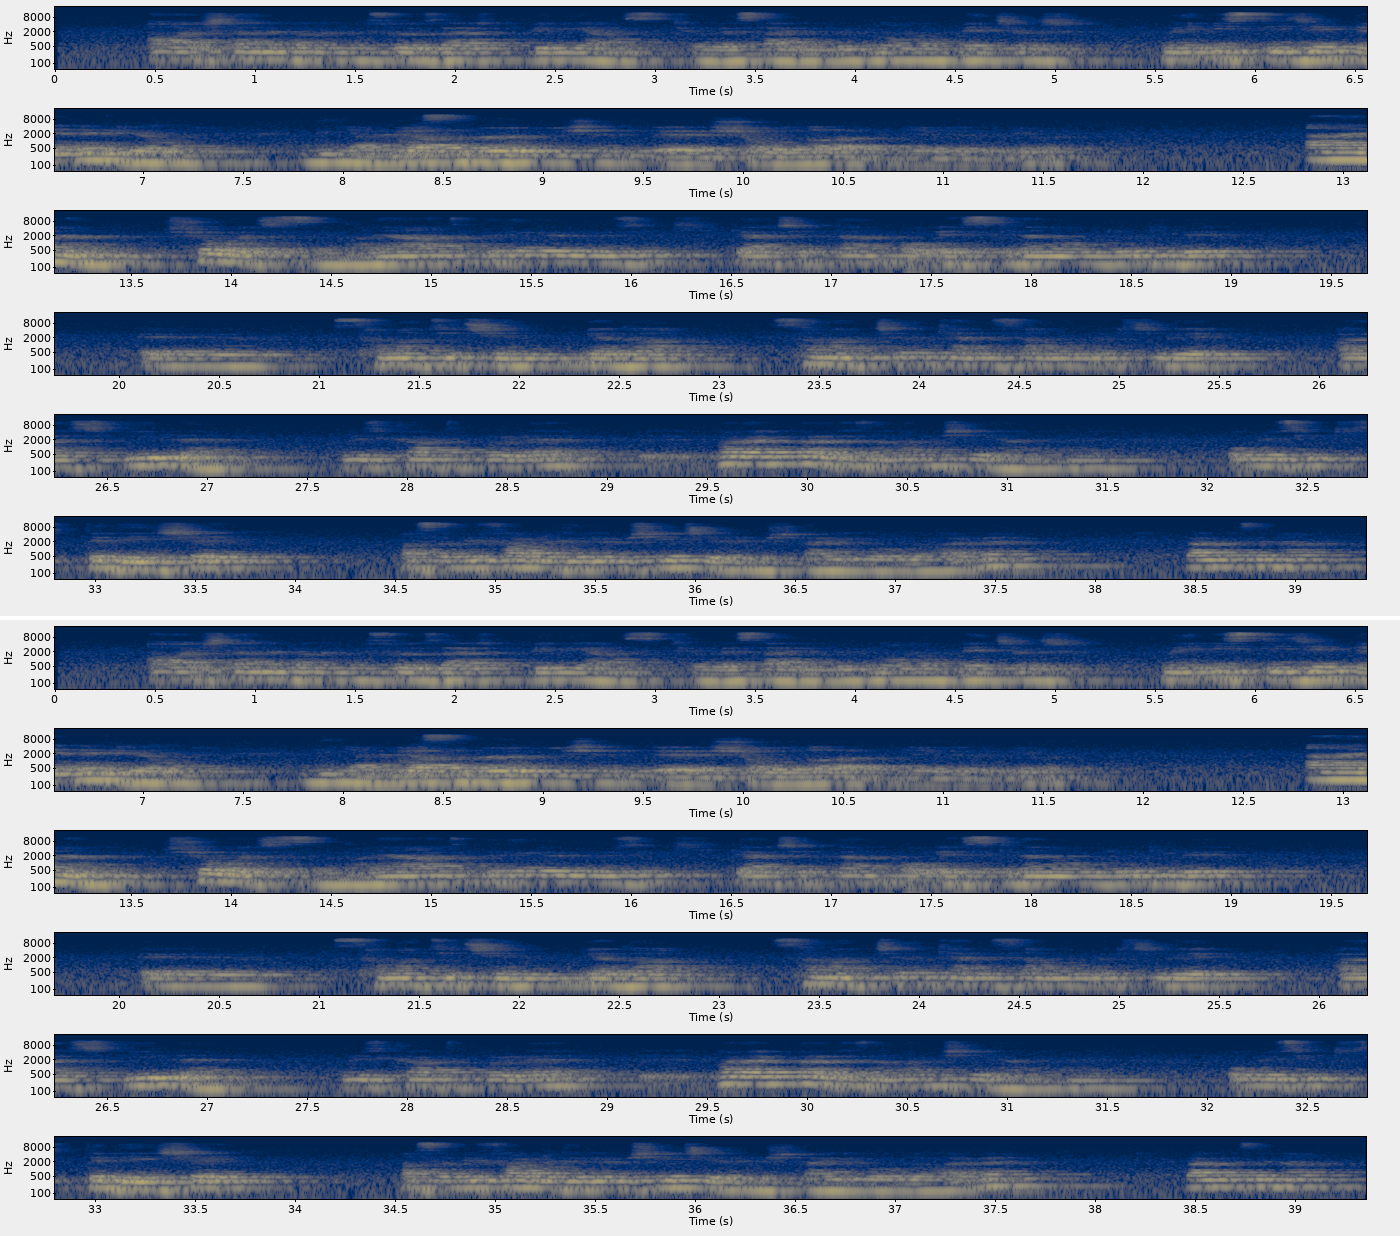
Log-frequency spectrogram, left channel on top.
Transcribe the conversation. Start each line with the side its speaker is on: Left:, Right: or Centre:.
Right: aa işte hani bakın bu sözler beni yansıtıyor vesaire gibi bunu anlatmaya çalışmayı isteyeceklerini biliyorlar diyeyim
Left: Yani biraz
Right: aslında.
Left: da böyle bu işin e, şovundalar diyebiliriz değil mi?
Right: Aynen. Şov açısından. Yani artık dediğin gibi müzik gerçekten o eskiden olduğu gibi e, sanat için ya da sanatçının kendisini anlatmak için bir araç değil de müzik artık böyle e, para para kazanan bir şey yani. Hani o müzik dediğin şey aslında bir fabrika gibi bir şeye çevirmişler gibi oluyorlar ve ben mesela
